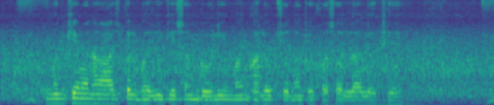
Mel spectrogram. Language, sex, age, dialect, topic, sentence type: Chhattisgarhi, male, 18-24, Western/Budati/Khatahi, agriculture, statement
